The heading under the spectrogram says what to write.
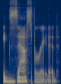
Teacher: The stress is on the second syllable. In fast natural speech, the middle often blurs together.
